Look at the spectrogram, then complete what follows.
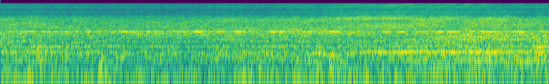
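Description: Bosch leaf blower running steadily at full speed: a loud rush of air with a steady whine.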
